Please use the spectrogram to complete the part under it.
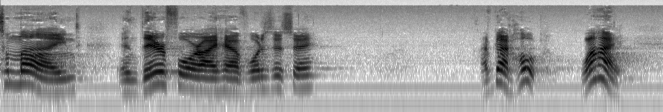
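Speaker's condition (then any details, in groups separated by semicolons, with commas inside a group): No condition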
